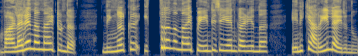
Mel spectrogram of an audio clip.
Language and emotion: Malayalam, surprised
